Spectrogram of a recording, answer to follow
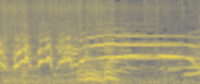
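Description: Laughter, then a long, high-pitched held shriek from a person reacting to a dry Christmas tree flaring up into tall flames.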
